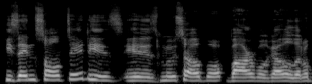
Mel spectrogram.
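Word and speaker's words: Musou: First, I don't think it's pronounced mushu, but that's how we pronounce it. I probably because the dragon from Mulan, honestly. That would be my guess. Let's see how it's actually pronounced.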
